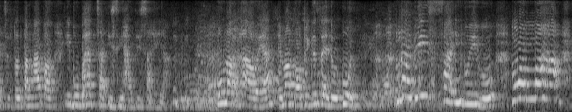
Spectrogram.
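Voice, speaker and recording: High-voiced woman preaching in an echoey hall. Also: fairly bright tone. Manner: playful, acts out congregants' voices, laughs often. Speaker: pastor. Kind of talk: humorous sermon with storytelling. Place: church hall with congregation. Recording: echoey hall from far off, crowd noise.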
